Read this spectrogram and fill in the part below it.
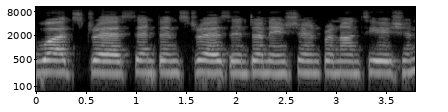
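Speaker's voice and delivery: level, flat, machine-like robotic monotone. Demonstrating speech without high and low pitch, a flat robotic delivery. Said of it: "I don't talk like a robot... I don't talk like that".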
